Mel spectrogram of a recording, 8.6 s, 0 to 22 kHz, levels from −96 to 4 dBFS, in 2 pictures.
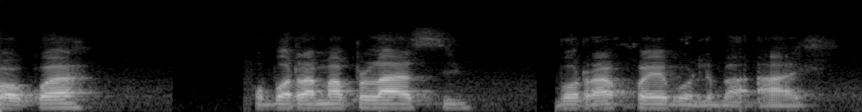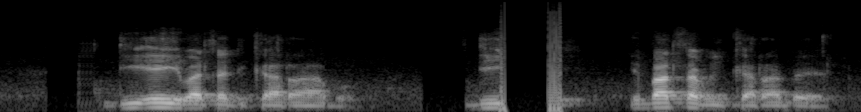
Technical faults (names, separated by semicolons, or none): cable pulled and plugged in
